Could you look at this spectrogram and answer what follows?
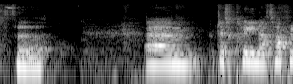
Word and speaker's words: pho: fur which is pho some people call it pho but it's actually pronounced fur just clean that up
